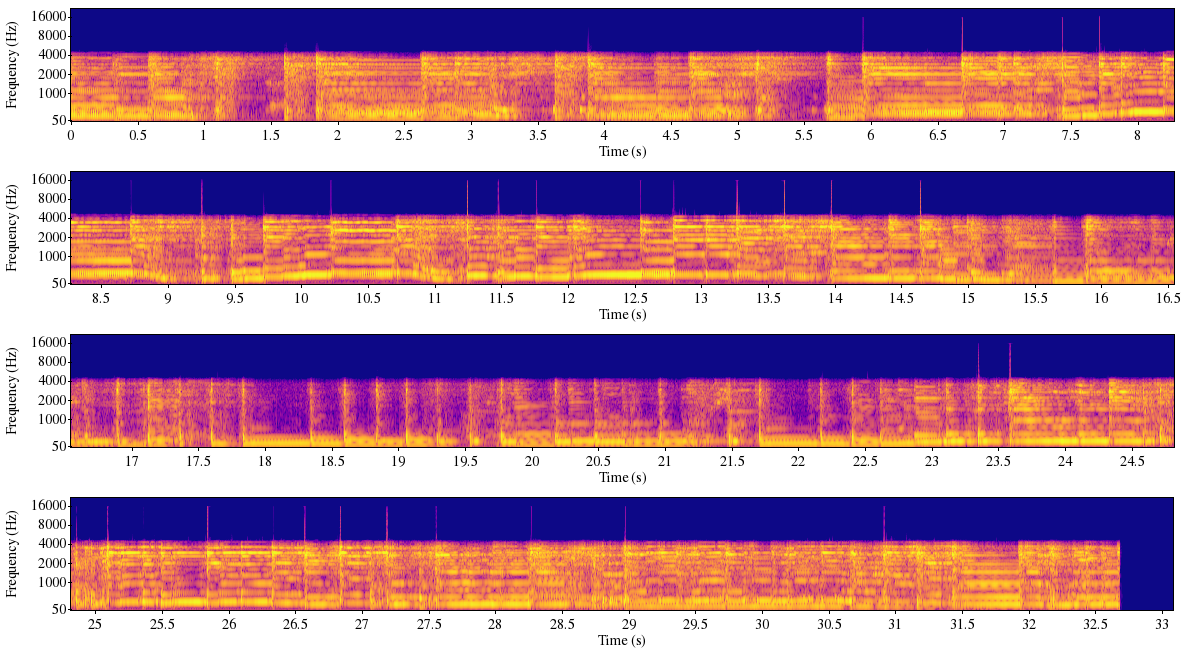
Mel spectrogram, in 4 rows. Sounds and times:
Electric guitar: 0:00.0 - 0:32.7.

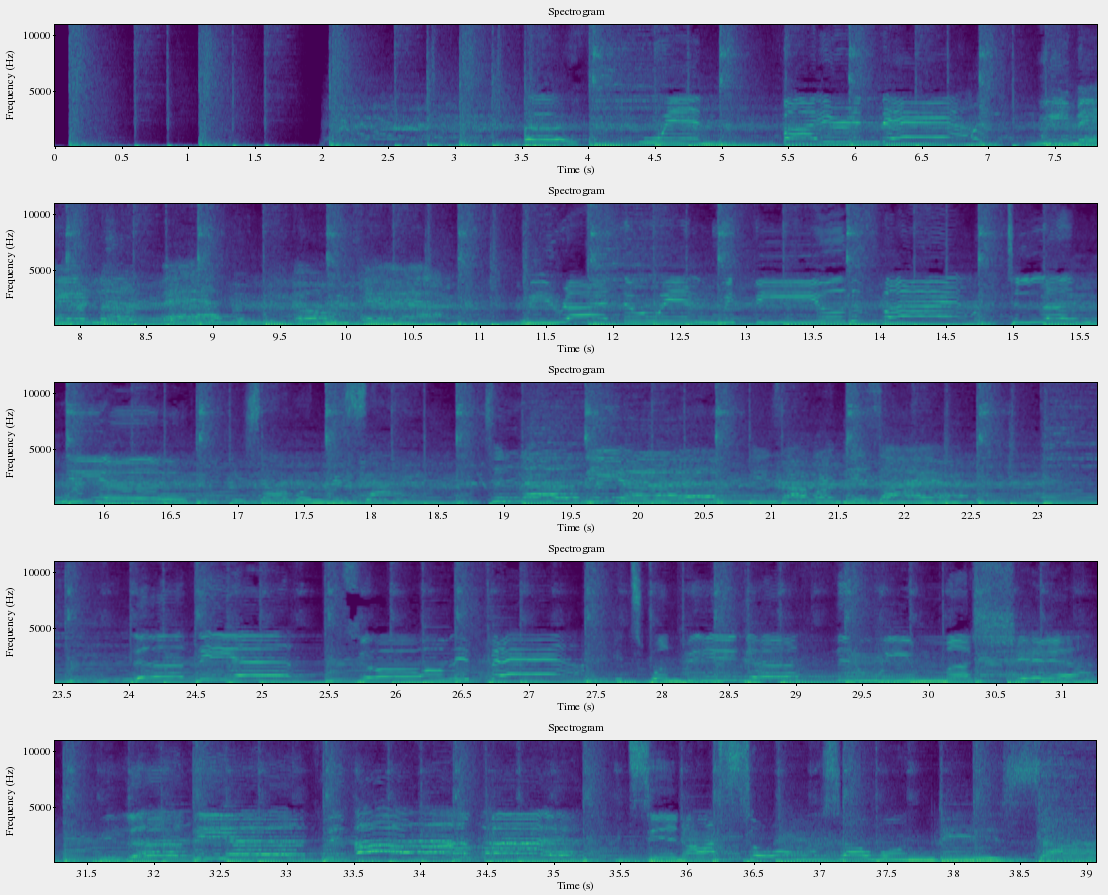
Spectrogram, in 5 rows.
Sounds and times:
Music: 0:00.0 - 0:39.0.

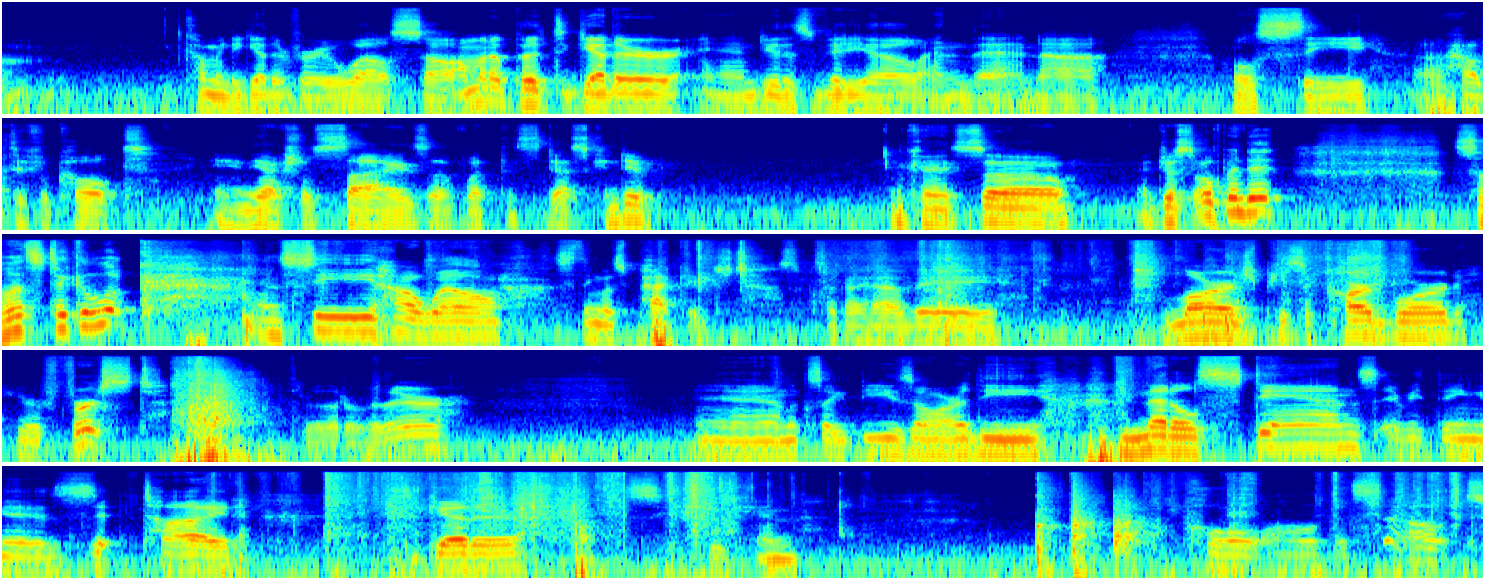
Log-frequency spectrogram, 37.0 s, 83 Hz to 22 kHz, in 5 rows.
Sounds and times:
Speech: 0:00.9 - 0:05.6, 0:06.2 - 0:10.7, 0:11.8 - 0:13.8, 0:14.7 - 0:19.8, 0:20.6 - 0:23.1, 0:23.7 - 0:24.6, 0:25.7 - 0:30.9, 0:31.6 - 0:33.7, 0:35.5 - 0:37.0.

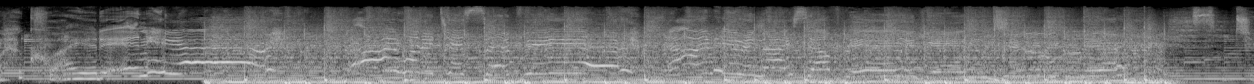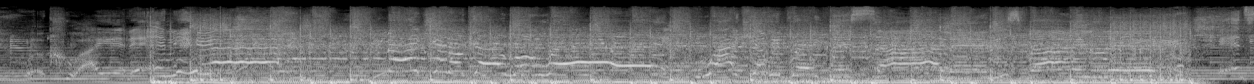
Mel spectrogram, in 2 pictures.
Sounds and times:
Exciting music: 0:02.0 - 0:25.0.

